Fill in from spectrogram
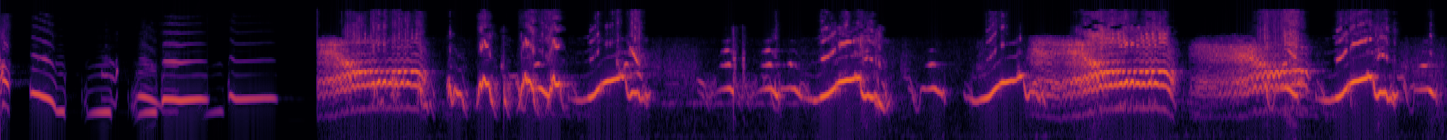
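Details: Oriole call used to gather the flock: opens with a few clean fluty whistled notes, then a loud run of rolling, liquid whistles mixed with harsh nasal squawks, steady low hum behind.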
